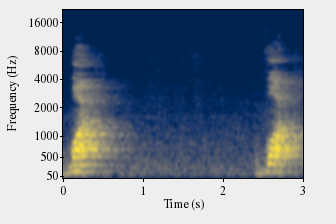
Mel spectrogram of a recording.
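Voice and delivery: what said like the वाट in किलोवाट, short vowel, crisp t; match what to the वाट of किलोवाट; pronunciation demo. Shown as a demonstration. Teacher showing what sounds like the end of किलोवाट. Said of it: "इसका pronunciation ऐसे करना चाहिए जैसे किलोवाट".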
